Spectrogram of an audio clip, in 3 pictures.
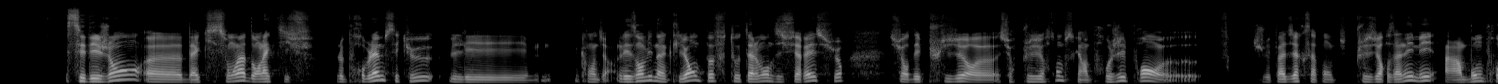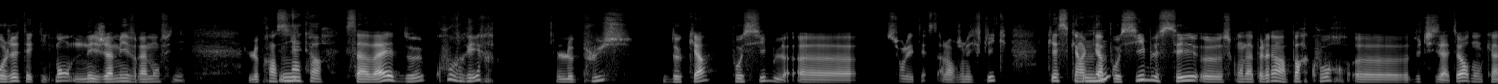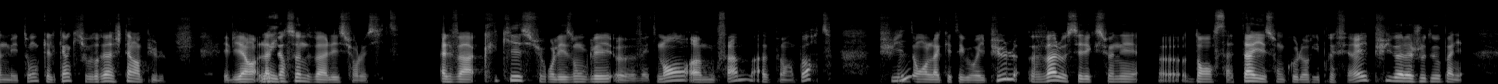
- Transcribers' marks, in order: stressed: "l'actif"; stressed: "couvrir"
- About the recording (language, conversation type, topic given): French, podcast, Quelle astuce pour éviter le gaspillage quand tu testes quelque chose ?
